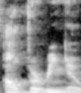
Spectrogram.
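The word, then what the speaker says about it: Alvarinho: the same thing but in Spain it's albarina with a b and in Portugal it's alvarina with a V okay so small difference now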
